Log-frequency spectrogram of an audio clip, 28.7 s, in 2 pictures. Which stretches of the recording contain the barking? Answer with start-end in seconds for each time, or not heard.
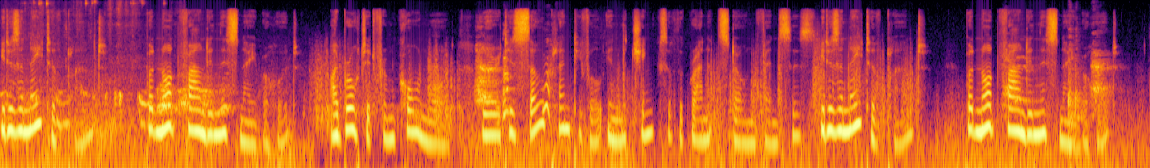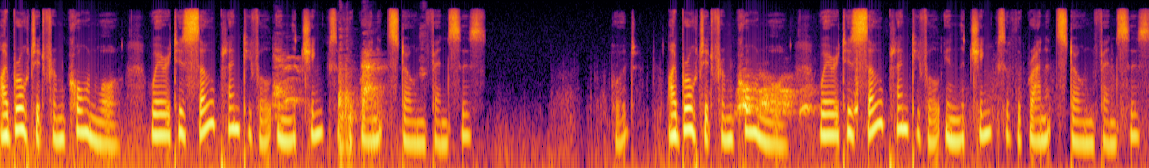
1.9-3.0, 5.9-7.0, 12.5-13.9, 17.8-19.7, 23.6-25.1.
